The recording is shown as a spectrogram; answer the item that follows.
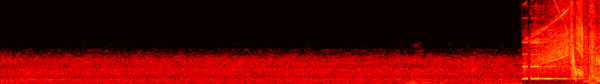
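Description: FM radio reception with a steady hiss and muffled, dull-sounding broadcast audio. About five seconds in, the tuner lands on a strong station, and clear, full-range broadcast audio starts with a chime-like tone and rising sweeps of a station jingle.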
